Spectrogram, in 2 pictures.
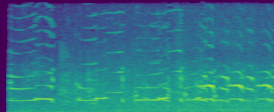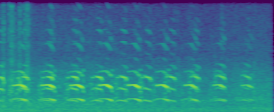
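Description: Gulls give nasal, yelping cries, then a fast run of repeated downslurred 'kyow' notes, about three or four a second. Faint background hiss throughout.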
